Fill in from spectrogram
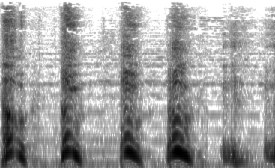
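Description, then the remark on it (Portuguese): A voice imitates a pinscher-type dog barking four times in a steady rhythm, each bark a short rising-falling yelp, followed by two lower, rougher snorting sounds. “Era um pincher, um variante de pincher, que ele latia quatro vezes e dava uma roncada.”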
